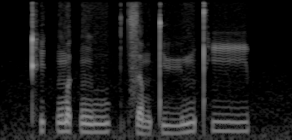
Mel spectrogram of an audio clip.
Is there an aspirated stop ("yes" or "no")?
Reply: yes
